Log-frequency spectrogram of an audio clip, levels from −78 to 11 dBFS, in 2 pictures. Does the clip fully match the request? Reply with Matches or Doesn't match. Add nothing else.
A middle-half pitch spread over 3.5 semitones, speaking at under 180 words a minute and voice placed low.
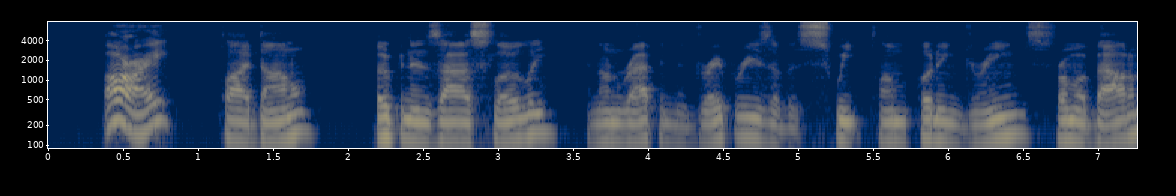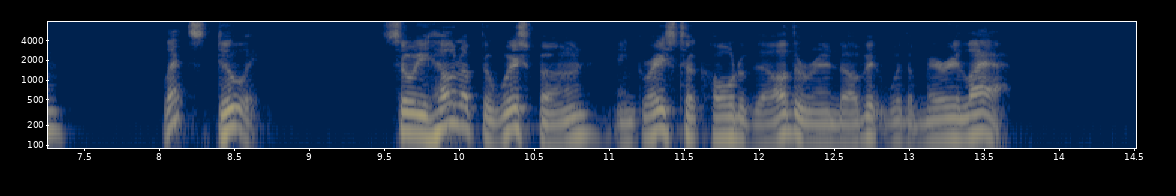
Doesn't match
